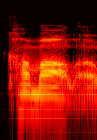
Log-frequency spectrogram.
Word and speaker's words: Kamala: In fact, her name, that Kamala, like bull, the name is Kamala, which is the name of a Hindu goddess.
